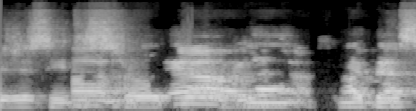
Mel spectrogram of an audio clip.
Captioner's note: chatter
